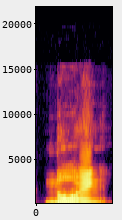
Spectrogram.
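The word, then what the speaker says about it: gnawing: to get rid of be careful though noring begins with a silent G you should check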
